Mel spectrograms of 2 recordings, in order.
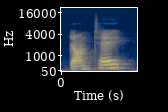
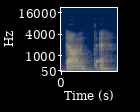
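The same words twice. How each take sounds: First: The name is said with an English pronunciation. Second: The name is said with a Finnish pronunciation. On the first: "is that how you pronounce that in English?" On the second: "in Finnish it would be more like Dante"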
